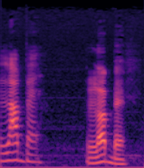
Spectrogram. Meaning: Elbe
- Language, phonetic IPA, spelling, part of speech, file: Czech, [ˈlabɛ], Labe, proper noun, Cs-Labe.ogg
